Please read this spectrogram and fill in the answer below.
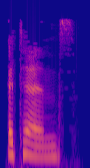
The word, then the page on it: attends: British English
